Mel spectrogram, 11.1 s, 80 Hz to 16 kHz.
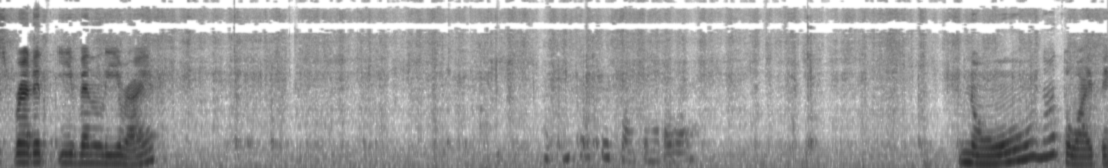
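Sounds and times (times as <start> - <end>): tissue rubbing on nonstick plate: 0.0 - 11.0.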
